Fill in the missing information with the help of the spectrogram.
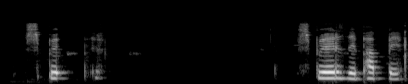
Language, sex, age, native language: Icelandic, female, 10, Icelandic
